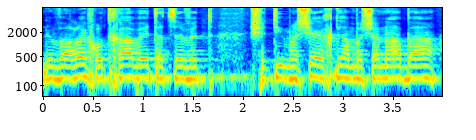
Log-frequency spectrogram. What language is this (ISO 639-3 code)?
heb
